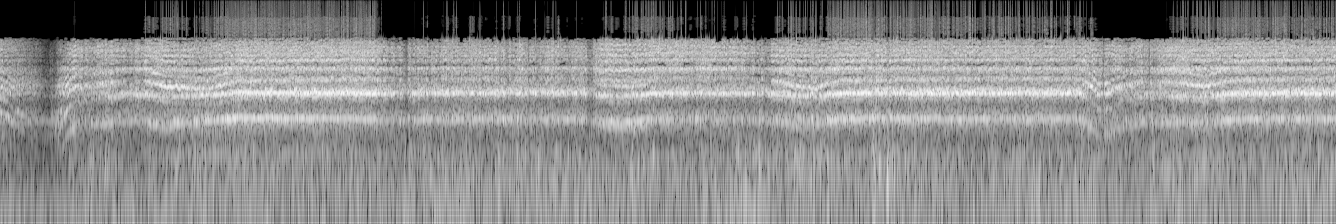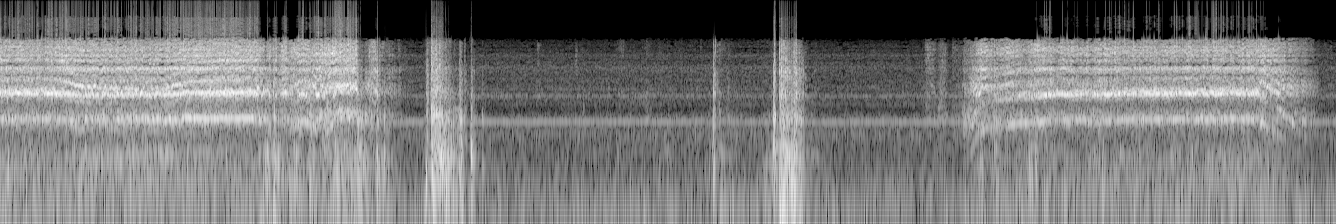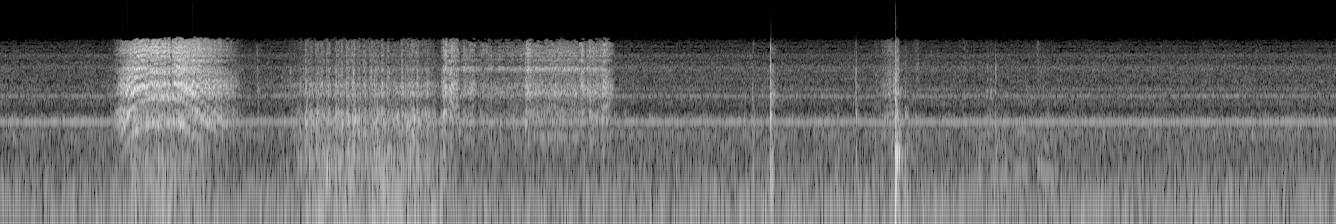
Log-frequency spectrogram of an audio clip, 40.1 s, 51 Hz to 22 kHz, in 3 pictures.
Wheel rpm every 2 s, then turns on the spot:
130, 220, 230, 220, 220, 200, 220, 210, 170, 0, 0, 60, 220, 60, 70, 50, 70, 0, 0, 0.
30-34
